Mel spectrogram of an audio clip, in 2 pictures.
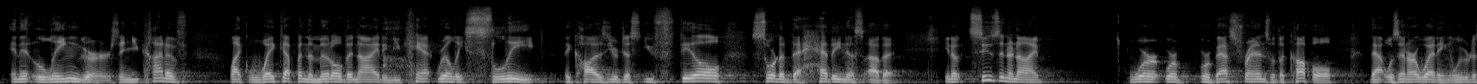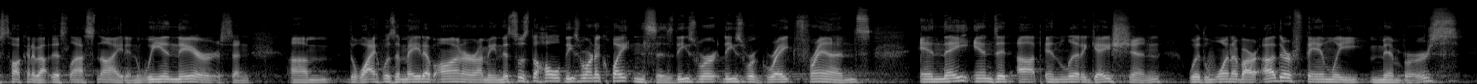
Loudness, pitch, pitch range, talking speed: -26 LUFS, 120 Hz, 110-130 Hz, 205 wpm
